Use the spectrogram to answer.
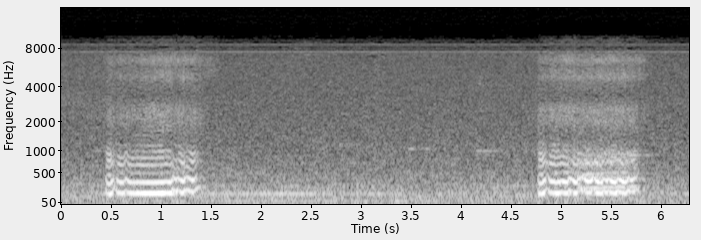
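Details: Cat snoring: two clear, vibrating snores about four seconds apart from a sleeping cat, with quiet breathing between; harmless sleep snoring.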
